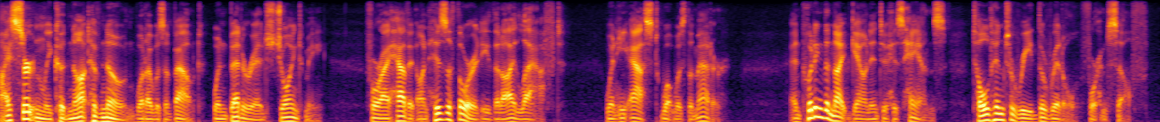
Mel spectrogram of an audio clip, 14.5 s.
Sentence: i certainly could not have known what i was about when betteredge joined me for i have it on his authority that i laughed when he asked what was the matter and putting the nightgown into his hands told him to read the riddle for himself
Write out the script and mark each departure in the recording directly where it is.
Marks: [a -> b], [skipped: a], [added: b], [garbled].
i certainly could not have known what i was about when betteredge joined me for i have it on his authority that i laughed when he asked what was the matter and putting the nightgown into his hands told him to read the riddle for himself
